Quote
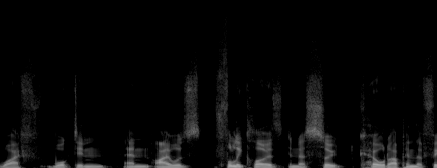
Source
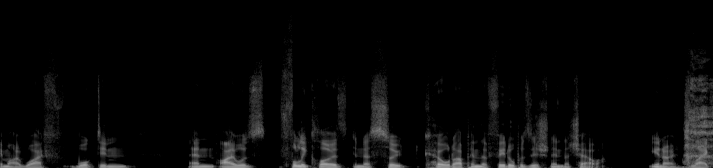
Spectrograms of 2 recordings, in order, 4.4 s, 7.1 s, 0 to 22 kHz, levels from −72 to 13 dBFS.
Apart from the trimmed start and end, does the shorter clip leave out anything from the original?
yes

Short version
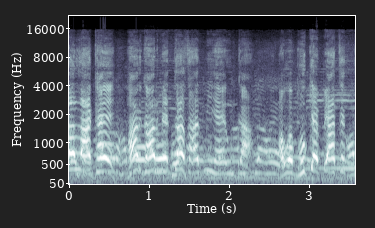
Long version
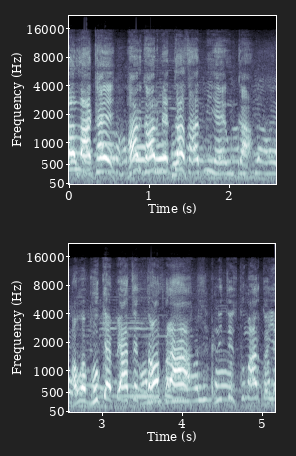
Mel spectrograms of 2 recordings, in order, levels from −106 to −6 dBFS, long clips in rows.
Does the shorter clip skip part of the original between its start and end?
no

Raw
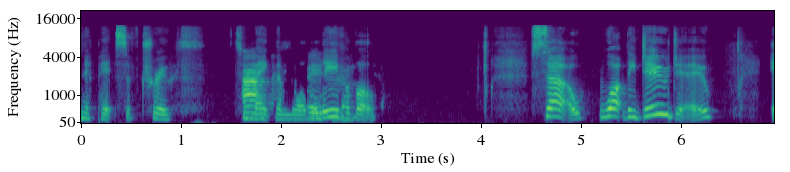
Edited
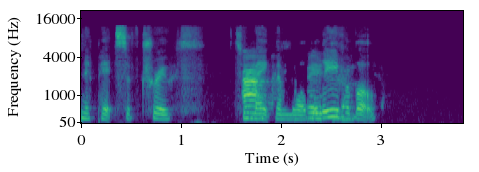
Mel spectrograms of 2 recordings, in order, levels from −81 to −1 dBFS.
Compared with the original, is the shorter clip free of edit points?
yes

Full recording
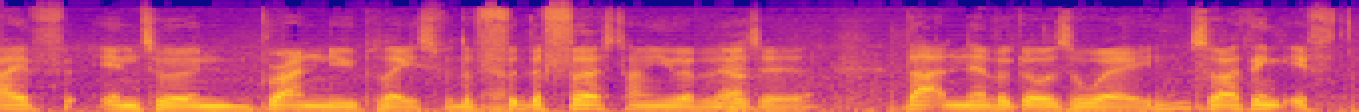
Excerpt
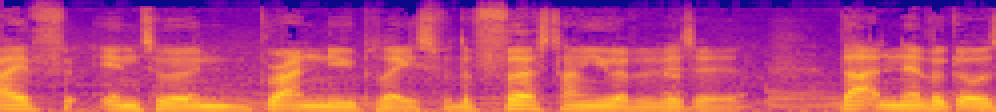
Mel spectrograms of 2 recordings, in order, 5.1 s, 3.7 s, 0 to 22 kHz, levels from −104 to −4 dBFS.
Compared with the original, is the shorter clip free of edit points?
no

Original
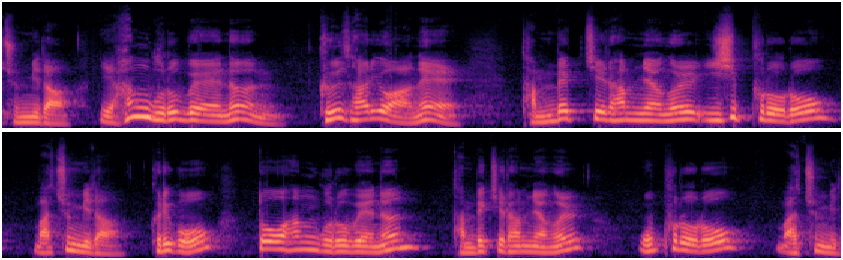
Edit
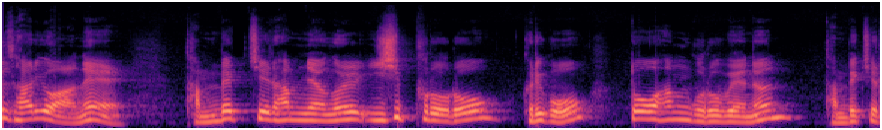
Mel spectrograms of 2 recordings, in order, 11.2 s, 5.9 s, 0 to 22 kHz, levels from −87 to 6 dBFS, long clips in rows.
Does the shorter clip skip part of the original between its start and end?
yes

